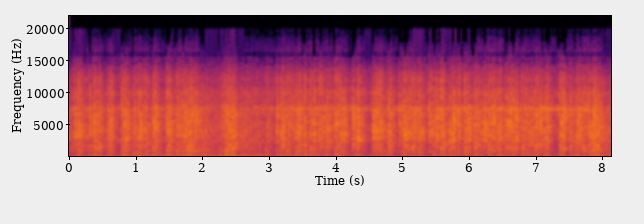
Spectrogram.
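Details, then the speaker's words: Foxbody convertible with a supercharger and a rebuilt carburetor, running on choke: heavy, low rumbling idle that surges and wavers unevenly. The rough idle is blamed on the carburetor; owner suspects something plugged in the mid-range circuit. "so I think we've determined it's the carburetor starts with the choke but there's got to be something plugged in the mid-range"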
